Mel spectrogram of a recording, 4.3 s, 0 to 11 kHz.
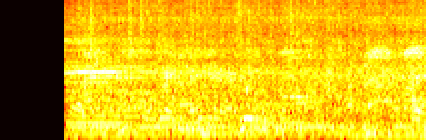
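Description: Outdoor car-show sound cutting in suddenly about half a second in: a 1955 Ford Victoria running at low speed as it rolls past, with onlookers' voices and background music.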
